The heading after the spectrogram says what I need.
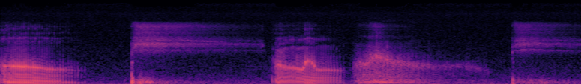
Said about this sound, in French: Elle traîna trois sacs au travers de la porte, se coucha dessus à plat ventre et se mit à ronfler.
